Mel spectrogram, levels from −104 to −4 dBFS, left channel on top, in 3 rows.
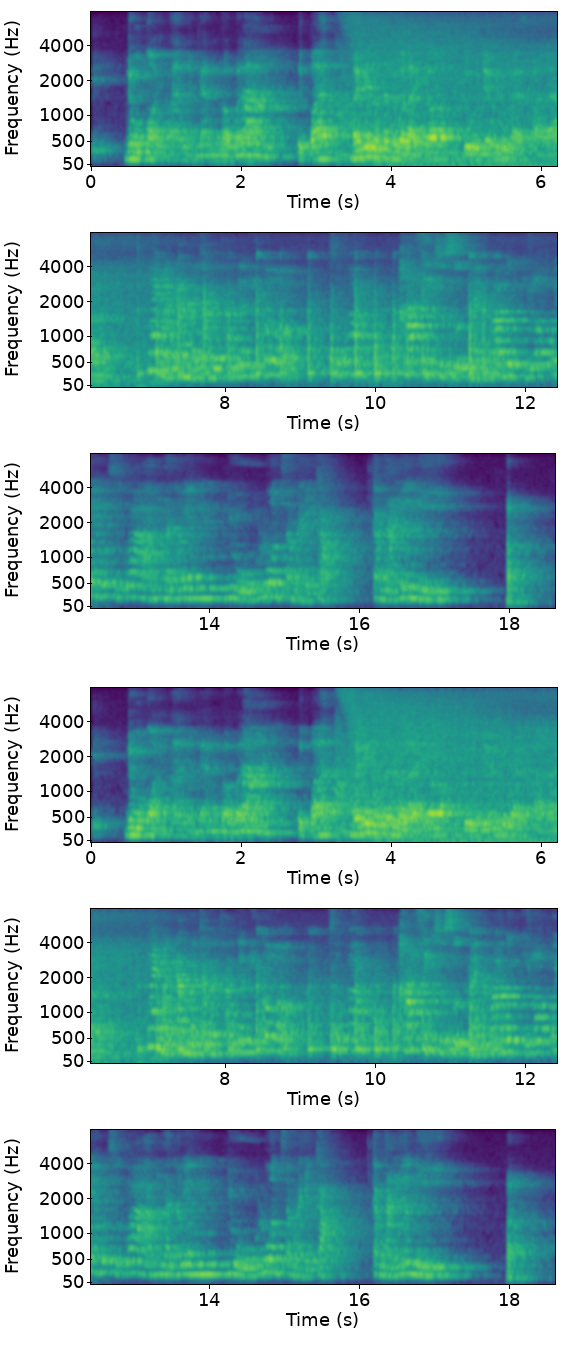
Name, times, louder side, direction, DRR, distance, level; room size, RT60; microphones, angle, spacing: voice 1, 0.4-2.3 2.7-3.2 3.5-6.5 18.0-18.1, left 1 dB, 45° left, 0 dB, 1.0 m, -25 dB
voice 2, 2.0-2.4 6.9-15.6 16.2-17.1, right 1 dB, 15° right, -10 dB, 1.3 m, -29 dB
sound 1, 3.2-7.9, right 3 dB, 50° right, 0.8 m, -34 dB
sound 2, 6.8-11.7 12.4-12.5, equal, 90° left, 0.9 m, -30 dB
7.0 x 6.7 x 3.5 m, 1.4 s
head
